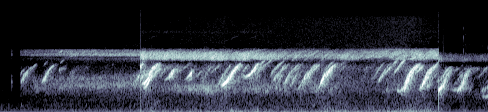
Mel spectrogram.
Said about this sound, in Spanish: Así suena la Tierra, nuestro planeta, nuestro hogar. Esta es una grabación hecha por la Administración Nacional de Aeronáutica y el Espacio, la NASA. Este fenómeno se conoce como el canto o el coro y fue captado por dos sondas de la NASA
